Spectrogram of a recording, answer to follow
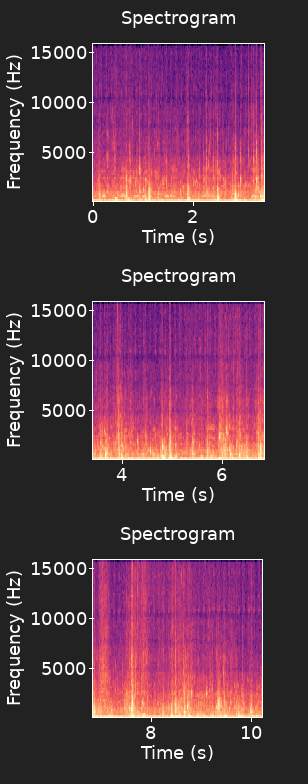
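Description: The engine of a small motorboat running steadily at low speed, with irregular knocks of water slapping against the hull; the sharpest knocks come about five seconds in and again near eight seconds.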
